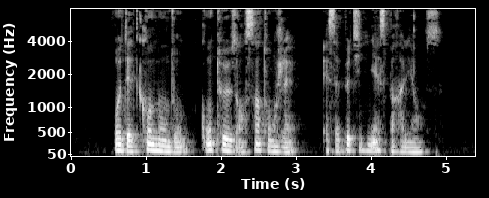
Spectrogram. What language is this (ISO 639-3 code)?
fra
